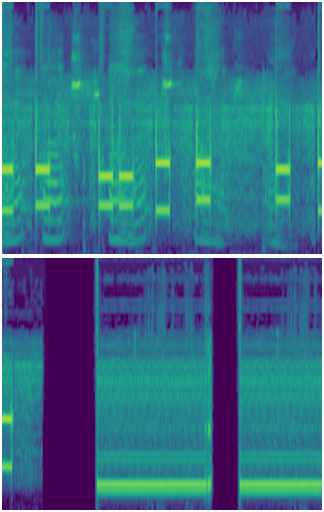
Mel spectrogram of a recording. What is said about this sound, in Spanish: Ajá, pero ¿por qué no llamamos al número ese para ver qué es lo que es? Sí, aquí tengo celular con minutos. Vamos a marcar de una.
